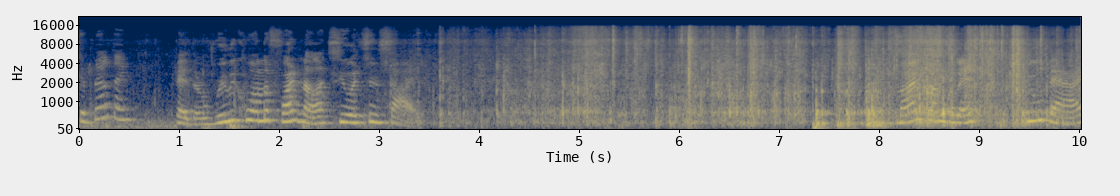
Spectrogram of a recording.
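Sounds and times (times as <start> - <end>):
cardboard tearing and crackling: 4.2 - 10.0.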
